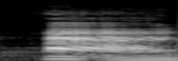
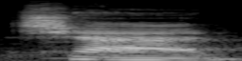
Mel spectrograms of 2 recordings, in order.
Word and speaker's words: Chad: It's just my name's not Tad. Yeah. It's Chad because the H is there.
